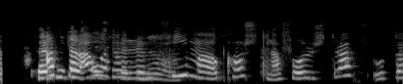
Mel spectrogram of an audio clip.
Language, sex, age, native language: Icelandic, female, 12, Icelandic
